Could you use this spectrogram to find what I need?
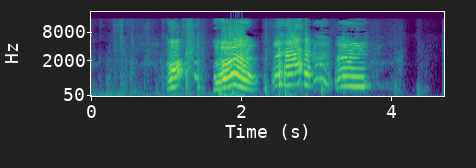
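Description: A young child squeals and shrieks playfully close by.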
